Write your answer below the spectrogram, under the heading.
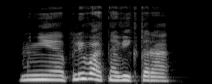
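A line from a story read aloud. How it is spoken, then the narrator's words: Growl. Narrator (Russian): рыкнул Александр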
